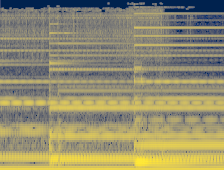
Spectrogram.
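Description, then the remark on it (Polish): An alarm clock sound: a steady, bright ringing tone with a couple of soft tick-like knocks about a second apart, no voices. “Misyjny budzik.”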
